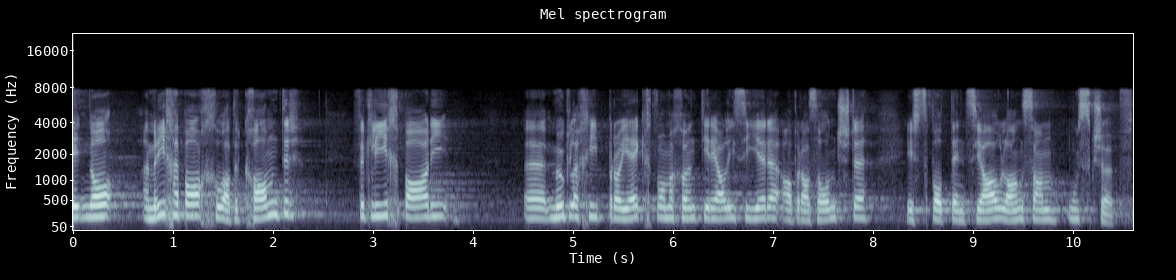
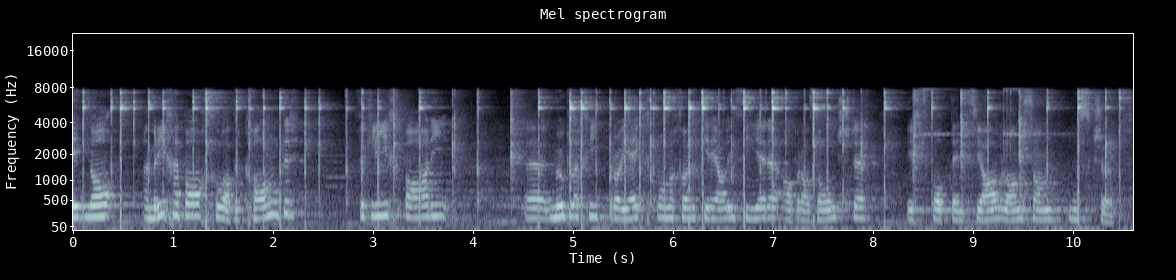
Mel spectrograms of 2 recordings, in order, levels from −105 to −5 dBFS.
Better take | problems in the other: first | background sound (Bicycle bell); 2 dB above the speech // room echo; dies away in 0.5 s

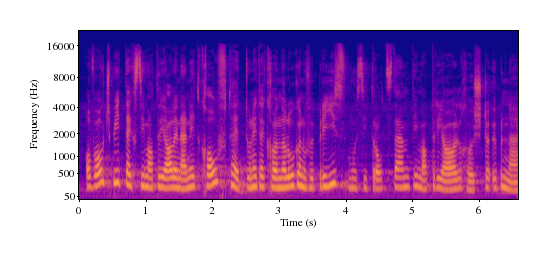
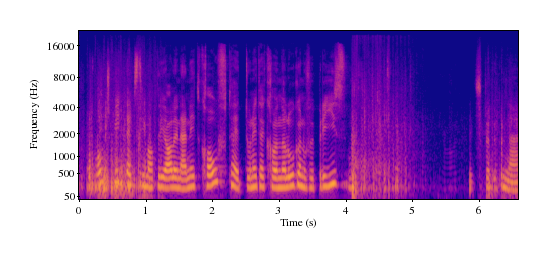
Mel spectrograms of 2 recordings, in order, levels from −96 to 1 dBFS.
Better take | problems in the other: first | noise reduction (neural mask model RNNoise)

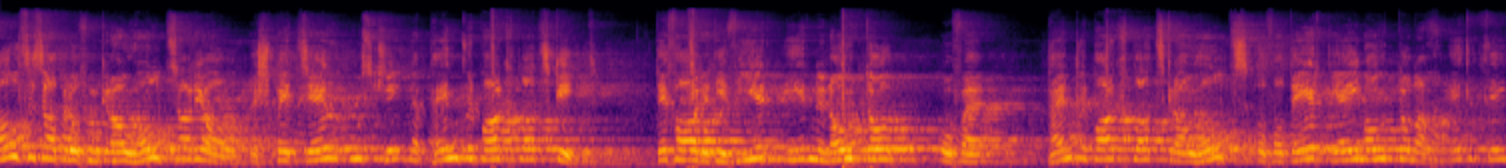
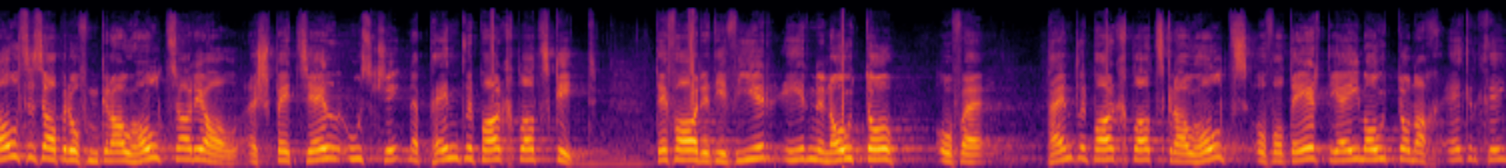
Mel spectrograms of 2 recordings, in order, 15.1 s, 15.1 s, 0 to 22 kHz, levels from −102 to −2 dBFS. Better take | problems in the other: second | room echo; dies away in 1.7 s

